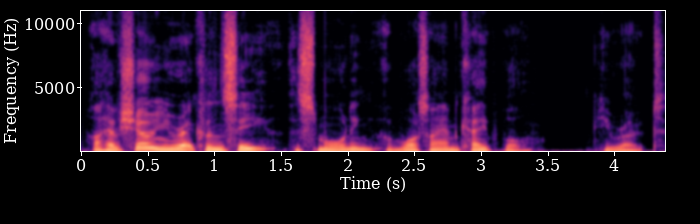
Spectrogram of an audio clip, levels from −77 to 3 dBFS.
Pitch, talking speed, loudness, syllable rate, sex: 135 Hz, 190 wpm, -15 LUFS, 5.5 syllables/s, male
